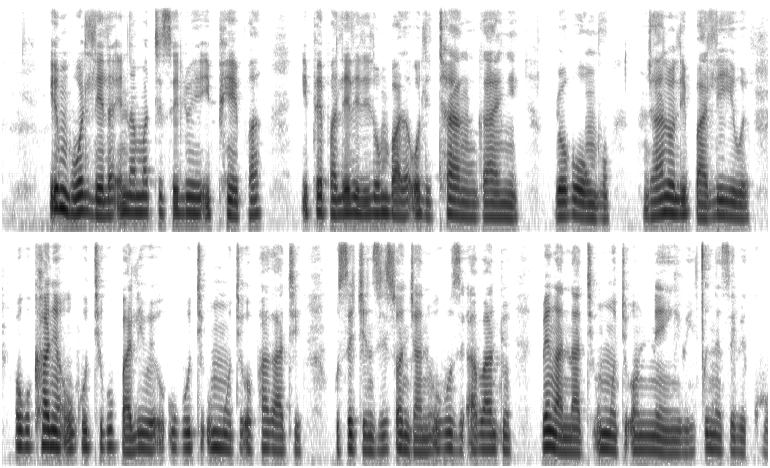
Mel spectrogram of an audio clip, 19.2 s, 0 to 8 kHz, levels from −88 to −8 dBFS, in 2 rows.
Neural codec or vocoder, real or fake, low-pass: none; real; 7.2 kHz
